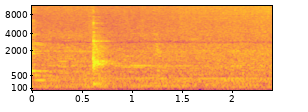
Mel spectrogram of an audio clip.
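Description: Steady mechanical hum, with a short voice sound about half a second in.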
